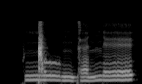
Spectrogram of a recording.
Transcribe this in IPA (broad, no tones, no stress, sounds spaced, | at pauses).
ŋ͡ǁ u ŋ ɡ ɛ n e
